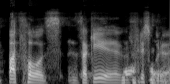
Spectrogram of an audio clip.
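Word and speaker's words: πάθος: Se pronuncia assim, ó, patos, isso aqui frescura, é patos.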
